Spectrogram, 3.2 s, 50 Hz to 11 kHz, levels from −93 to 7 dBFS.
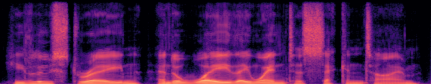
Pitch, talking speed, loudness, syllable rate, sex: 125 Hz, 185 wpm, -17 LUFS, 4.6 syllables/s, male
